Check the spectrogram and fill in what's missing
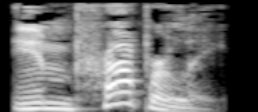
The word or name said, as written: improperly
